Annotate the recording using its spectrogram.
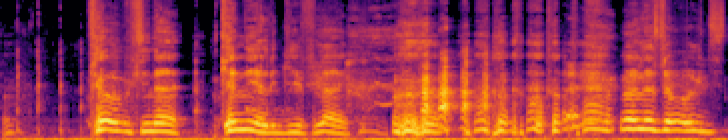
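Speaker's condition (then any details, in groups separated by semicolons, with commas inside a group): Cerebral palsy; wheelchair user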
